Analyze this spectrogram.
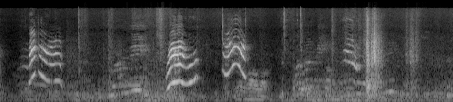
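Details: Green Indian ringneck parakeet talking, said to be saying "papa" and "mummy": several loud, nasal, wavering syllables in quick bursts, each rising then falling, with quiet room noise between.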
